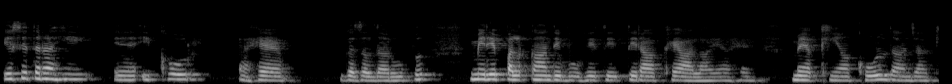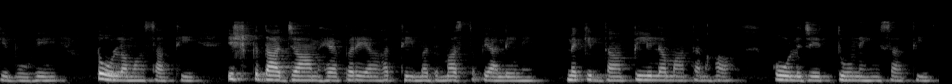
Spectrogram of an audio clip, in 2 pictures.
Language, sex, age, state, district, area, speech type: Punjabi, female, 45-60, Punjab, Mansa, urban, spontaneous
